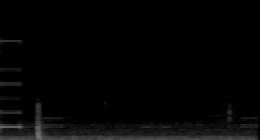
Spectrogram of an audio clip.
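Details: CADD Solis ambulatory infusion pump in PCA mode, being checked while the infusion is stopped; a single short electronic keypad beep over quiet room hum.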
